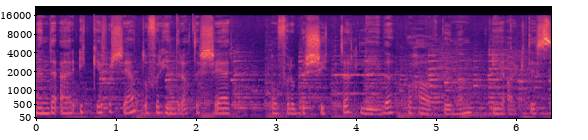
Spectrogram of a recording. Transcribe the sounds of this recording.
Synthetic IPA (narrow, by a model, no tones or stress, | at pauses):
mɛnd̪ɛʔæɾɪkːəfɔʂeːnt̪ɔfɔɾɦɪnd̪ɾəɑt̪̚d̪ɛʂeːɾ | ʔɔfɔɾɔbəʂʏt̪ːəliːʋəpʰɔhɑːʋbʉnənʔɪʔɑɾkt̪ɪs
